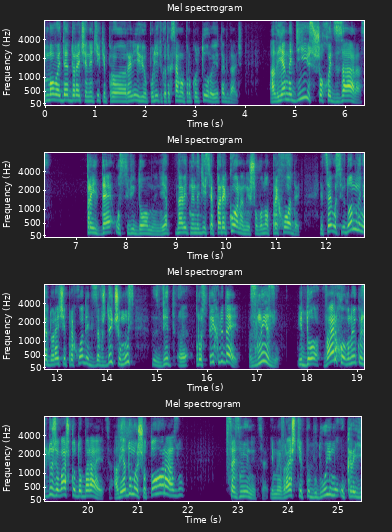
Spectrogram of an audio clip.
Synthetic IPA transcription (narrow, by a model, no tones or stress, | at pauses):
mɔʋɐjd̪ɛd̪ɔɾɛt͡ʃinɛtʲilʲkɪpɾɔɾelʲiɦʲijʊpɔlʲit̪̬ɪkʊt̪ɑksɑmɔpɾɔkʊlʲt̪uɾʊit̪ɑɡd̪ɑ̰lʲʃɛ̥ | ɐlˠɛjanɐdʲijʊsʲʃt͡ʃɔxɔtʲzɑɾɐ̰s | pɾɪjd̪ɛʔusʲʋʲid̪ɔmlˠenʲːɐjanɑʋʲit̬̚ʲnɛnɐdʲijʊsʲjapeɾekɔnɐnɪjʃt͡ʃɔʋɔnɔpɾɪxɔd̪ɪtʲ | it̪sɛʊsʲʋʲid̪ɔmlˠenʲːɐd̪ɔɾɛt͡ʃipɾɪxɔd̪ɪt̚ʲzɐwʒd̪ɪt͡ʃɔmusʲ | ʋʲid̪pɾɔst̪ɪxlʲʊd̪ɛj | znɪzʊ | id̪ɔʋɛrxɔʋɔnɔjɐkɔsʲd̪uʒɛʋɑʃkɔd̪ɔbɪɾɑjet͡sʲːɐɐlˠɛjad̪umɐjʊʃt͡ʃɔt̪ɔɦɔɾɑzʊ | wsɛzʲmʲinɪt͡sʲːɐimɪʋɾɛʃtʲipɔbʊd̪ujemɔʔukɾɐji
